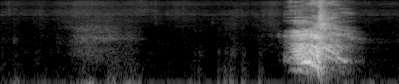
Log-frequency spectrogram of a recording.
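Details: Faint low breathing, then one loud explosive sneeze, part of a long, continuing bout of repeated sneezing; sneeze.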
